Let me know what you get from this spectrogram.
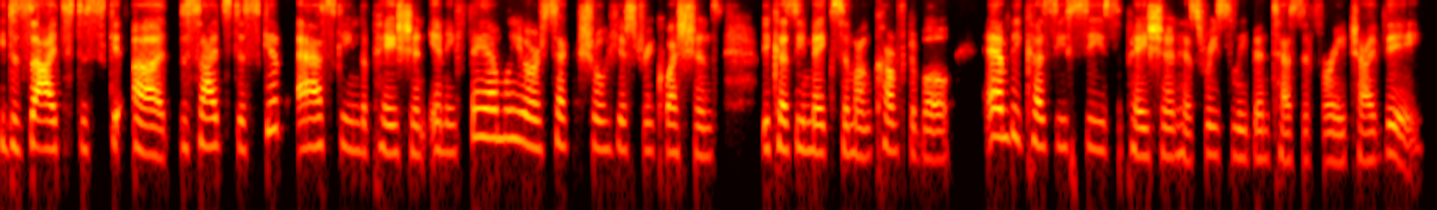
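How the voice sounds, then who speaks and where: A woman with a head cold and a stuffy voice, presenting a workshop scenario over a video call in a measured way. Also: mid-range voice, no room sound. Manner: measured, reads the scenario aloud with pauses.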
